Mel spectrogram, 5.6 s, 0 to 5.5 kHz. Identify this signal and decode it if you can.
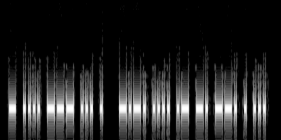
Morse code, heard as a keyed tone, about 25 wpm, 600 Hz. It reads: THOSE CHANGES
